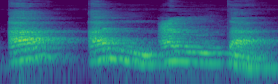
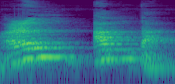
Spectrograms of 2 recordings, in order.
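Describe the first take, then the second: First: The first vowel is plain, the second is throaty. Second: The first vowel is throaty, the second is plain. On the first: The speaker calls it right. "seperti itu" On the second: The speaker calls it wrong. "biasa sering orang kebalik"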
